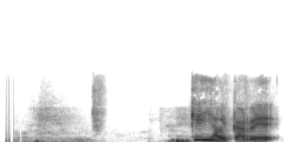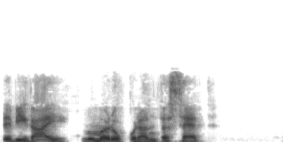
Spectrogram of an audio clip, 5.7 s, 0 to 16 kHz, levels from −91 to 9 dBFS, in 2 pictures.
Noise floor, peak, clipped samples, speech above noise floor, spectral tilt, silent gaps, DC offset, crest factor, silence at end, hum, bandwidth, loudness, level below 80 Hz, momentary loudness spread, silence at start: -82 dBFS; 0 dBFS; under 0.1%; 69 dB; -5.5 dB/octave; none; under 0.1%; 14 dB; 0.85 s; none; 8.2 kHz; -14 LUFS; -44 dBFS; 9 LU; 0.35 s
